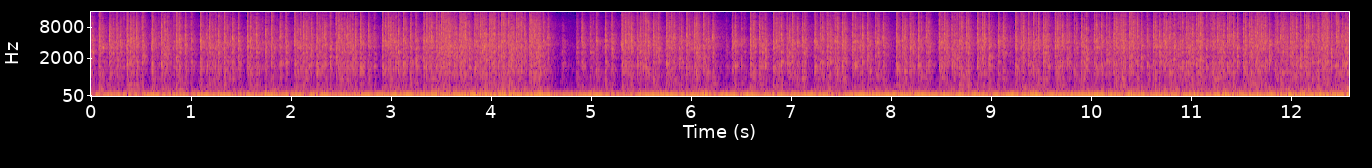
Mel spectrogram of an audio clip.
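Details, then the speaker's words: 1969 Chevy C20 small block V8 running on open headers after bolt-on work: loud deep steady rumble, even, no misses or knocks; healthy engine. "oh yeah hear that Campbell hey sorry Danny Garfield sounds freaking good yeah I mean I know open headers is ridiculous"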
